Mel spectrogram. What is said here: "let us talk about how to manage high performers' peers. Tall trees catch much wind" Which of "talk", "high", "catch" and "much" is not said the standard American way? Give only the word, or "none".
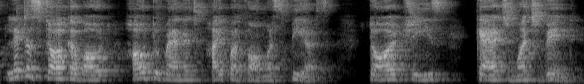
none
